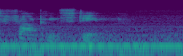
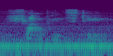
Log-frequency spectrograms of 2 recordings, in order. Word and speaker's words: Frankenstein: 1974 Young Frankenstein Frankenstein that's Frankenstein I beg your pardon my name it's pronounced Frankenstein an American grandson of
